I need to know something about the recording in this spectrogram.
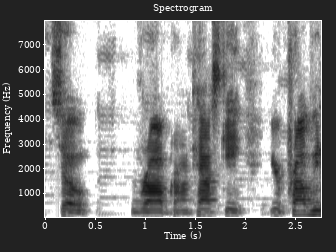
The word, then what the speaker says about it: Gronkowski: so yeah um but i pronounced gronkowski and beckham wrong um so yeah i was i said like uh uh i forgot what i said i was like yeah like i i actually pronounced it two two different times very wrong i said like berkowski bronc bronchowski or something like that i don't know i said it terribly so rob gronkowski you're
